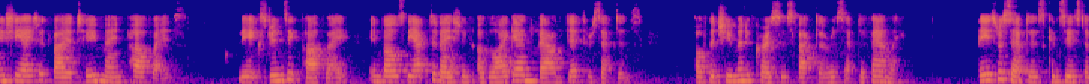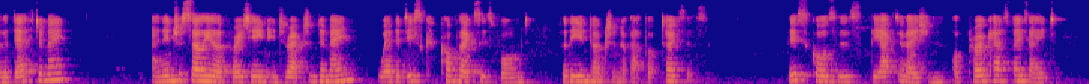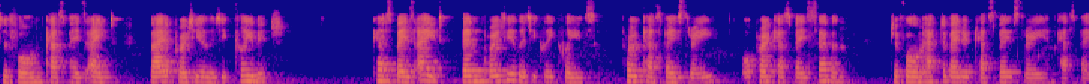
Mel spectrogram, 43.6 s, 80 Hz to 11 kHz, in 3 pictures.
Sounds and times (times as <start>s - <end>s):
Speech: 0.0s - 2.5s, 3.2s - 8.6s, 9.3s - 12.1s, 13.1s - 15.5s, 16.6s - 24.0s, 25.1s - 32.9s, 34.0s - 43.5s.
